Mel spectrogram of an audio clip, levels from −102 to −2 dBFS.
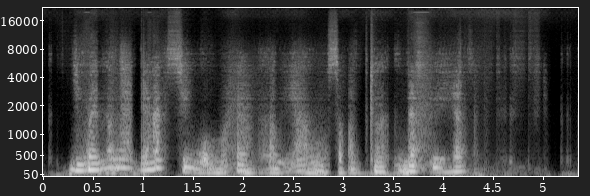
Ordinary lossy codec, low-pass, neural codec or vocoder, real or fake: none; none; codec, 44.1 kHz, 0.9 kbps, DAC; fake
